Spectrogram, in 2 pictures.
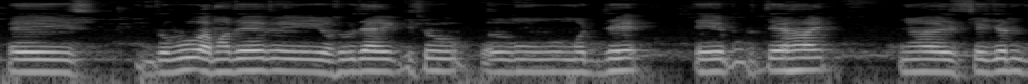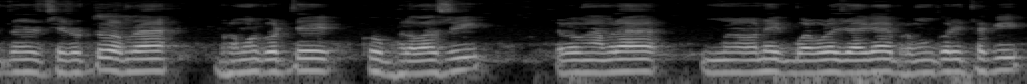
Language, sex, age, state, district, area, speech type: Bengali, male, 60+, West Bengal, Uttar Dinajpur, urban, spontaneous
